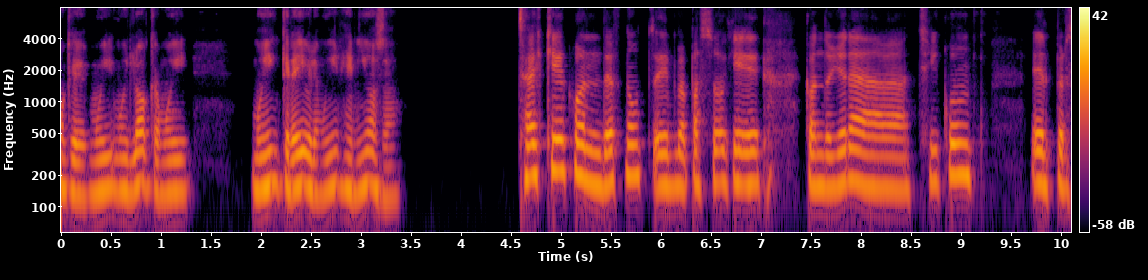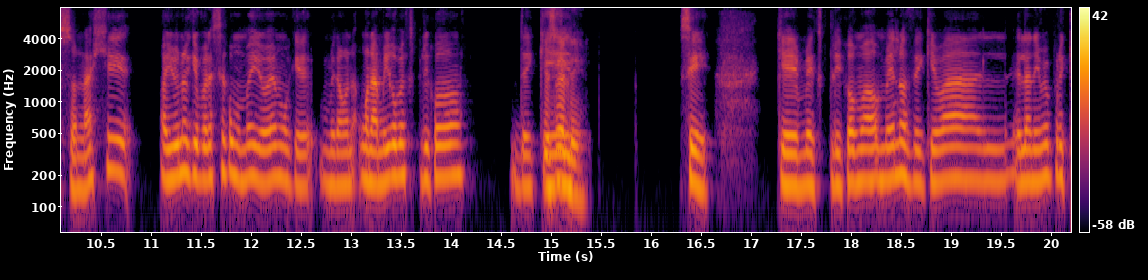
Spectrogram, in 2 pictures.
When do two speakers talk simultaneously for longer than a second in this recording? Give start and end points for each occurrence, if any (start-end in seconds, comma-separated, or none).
none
